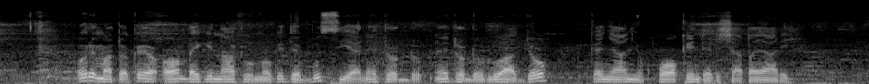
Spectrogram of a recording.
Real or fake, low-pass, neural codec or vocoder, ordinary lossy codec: real; 19.8 kHz; none; AAC, 32 kbps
